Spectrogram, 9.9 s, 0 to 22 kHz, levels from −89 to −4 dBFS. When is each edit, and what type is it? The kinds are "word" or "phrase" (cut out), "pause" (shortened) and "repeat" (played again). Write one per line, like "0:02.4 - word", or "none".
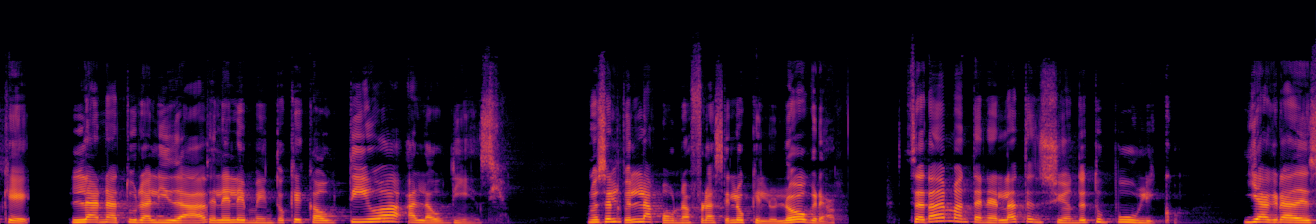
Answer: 0:01.6 - word
0:04.7 - word
0:05.0 - word
0:05.4 - word
0:07.0 - word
